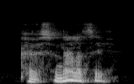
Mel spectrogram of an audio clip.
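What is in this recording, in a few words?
"personality", British English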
